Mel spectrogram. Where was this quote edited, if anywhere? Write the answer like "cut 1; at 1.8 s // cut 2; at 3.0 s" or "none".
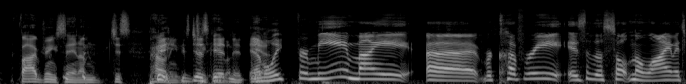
cut 1; at 2.9 s // cut 2; at 5.9 s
